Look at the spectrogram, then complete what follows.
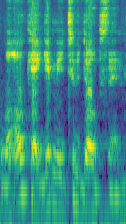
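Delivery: ordinary talk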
